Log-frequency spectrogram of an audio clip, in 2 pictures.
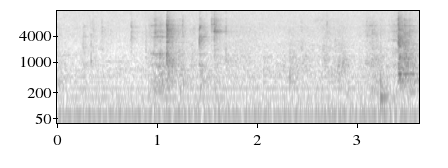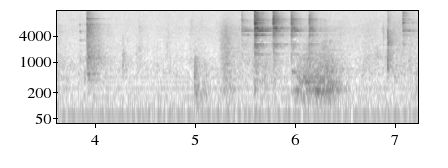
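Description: Light clicks and knocks of wooden-handled paintbrushes being handled in a ceramic brush pot and against the glaze pots, with a short cluster of clatter about six seconds in, over a faint steady hum.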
